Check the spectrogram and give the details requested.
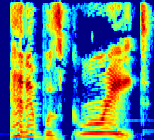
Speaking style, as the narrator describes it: laughed Aiden

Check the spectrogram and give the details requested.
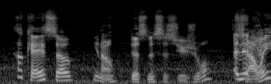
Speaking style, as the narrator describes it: calmly towards turn towards Rena and say

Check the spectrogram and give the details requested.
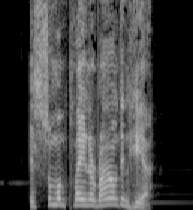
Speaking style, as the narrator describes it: He said angrily

